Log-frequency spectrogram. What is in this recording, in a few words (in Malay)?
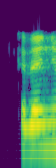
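"kerenyot", Malay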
